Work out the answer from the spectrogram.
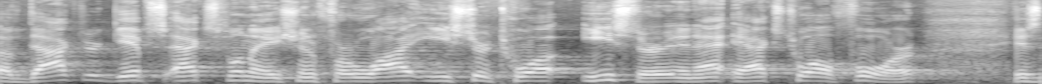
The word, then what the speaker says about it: Ishtar: Easter, as we know it, comes from the ancient pagan festival of Astarte, also known as Ishtar, pronounced Easter.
